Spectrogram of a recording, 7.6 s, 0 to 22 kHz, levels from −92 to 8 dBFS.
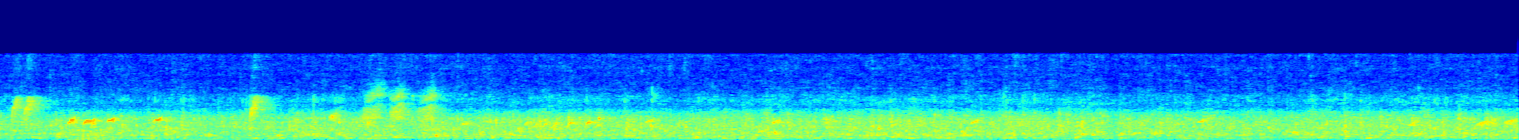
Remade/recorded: recorded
